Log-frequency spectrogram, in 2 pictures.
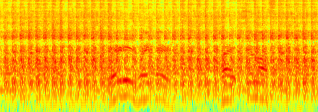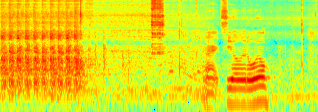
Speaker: the injectors leakin it's one of them Huck's pretty common problem so we're gonna take and take the oil rail loose across the top of here we're gonna replace those o-rings and put it back together see if she fires up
